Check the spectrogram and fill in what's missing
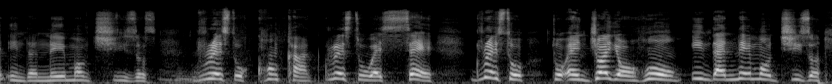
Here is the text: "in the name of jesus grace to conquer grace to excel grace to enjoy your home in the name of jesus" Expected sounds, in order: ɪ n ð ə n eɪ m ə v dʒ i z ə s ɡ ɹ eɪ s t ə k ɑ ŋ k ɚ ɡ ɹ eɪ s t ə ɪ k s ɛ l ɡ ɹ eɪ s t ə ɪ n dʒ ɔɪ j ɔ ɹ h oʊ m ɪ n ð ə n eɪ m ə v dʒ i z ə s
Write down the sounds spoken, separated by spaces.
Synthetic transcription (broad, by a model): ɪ n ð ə n eɪ m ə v dʒ i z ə s ɡ ɹ eɪ s t ə k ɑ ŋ k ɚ ɡ ɹ eɪ s t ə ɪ s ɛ ɡ ɹ eɪ s t ə ɪ n dʒ ɔɪ j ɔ h oʊ m ɪ n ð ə n eɪ m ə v dʒ i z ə s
